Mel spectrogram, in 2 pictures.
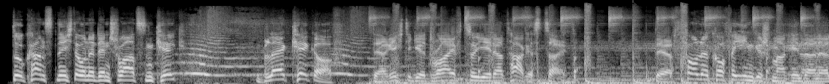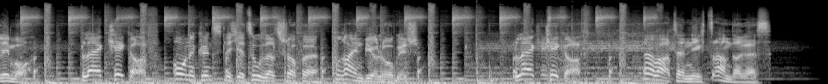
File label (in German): Werbung; BlackKickOff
